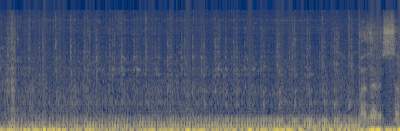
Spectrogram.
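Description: Small outboard motor, pull-started by hand, running steadily with a rapid even beat. A man's voice comes in near the end.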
